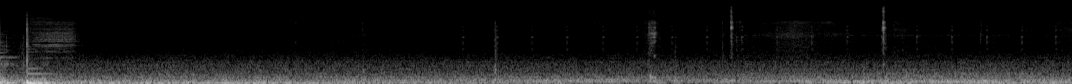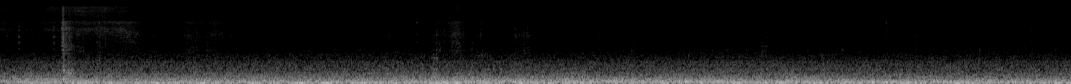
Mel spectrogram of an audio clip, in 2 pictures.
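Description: Tyres crunch and hiss over packed snow.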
